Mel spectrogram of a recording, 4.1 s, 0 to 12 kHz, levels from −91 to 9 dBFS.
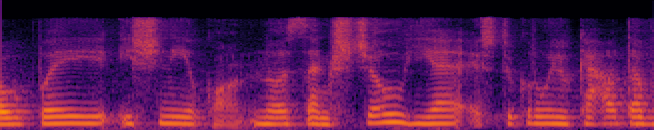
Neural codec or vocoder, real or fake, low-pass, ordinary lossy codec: codec, 16 kHz, 0.5 kbps, X-Codec, HuBERT features, trained on LibriSpeech; fake; 7.2 kHz; AAC, 48 kbps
